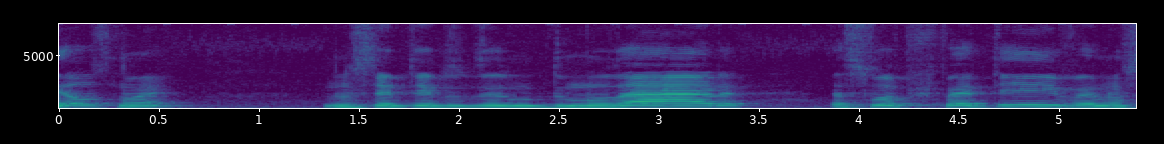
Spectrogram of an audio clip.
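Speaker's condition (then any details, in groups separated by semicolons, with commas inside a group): Cerebral palsy; uses a wheelchair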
